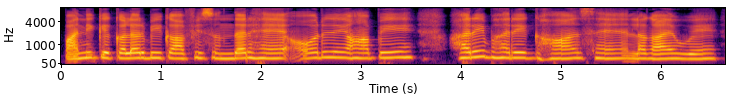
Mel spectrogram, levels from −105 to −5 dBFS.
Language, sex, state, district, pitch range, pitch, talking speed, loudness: Hindi, female, Jharkhand, Garhwa, 230-255 Hz, 240 Hz, 145 wpm, -18 LUFS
